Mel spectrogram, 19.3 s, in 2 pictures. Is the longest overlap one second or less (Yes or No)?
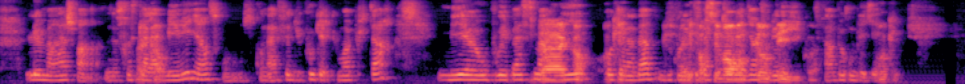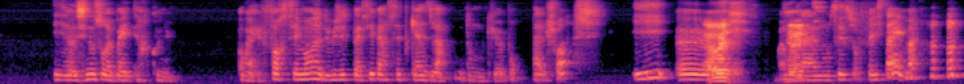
No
